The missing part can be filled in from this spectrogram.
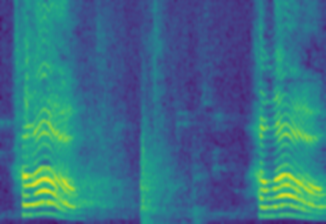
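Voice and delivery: loud, high, called-out voice.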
